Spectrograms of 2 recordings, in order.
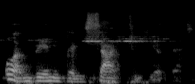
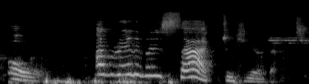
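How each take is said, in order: First: It is said in a sincere, heartfelt way. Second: It is said in an exaggerated, dramatic way. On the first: The speaker truly feels for the person. "you are being sincere" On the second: The speaker is showing off. "you are becoming dramatic a little bit"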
